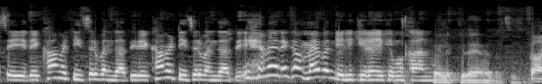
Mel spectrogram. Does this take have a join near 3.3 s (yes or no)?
yes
